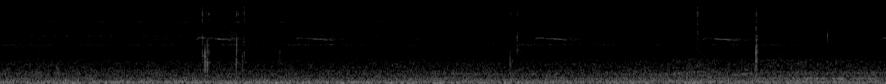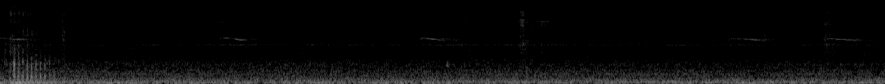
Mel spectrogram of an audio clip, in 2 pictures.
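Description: A small bird repeating a short, high, slightly falling chip note about every second or two, over a steady low rumble. A few sharp ticks are scattered through it, and one louder knock comes about nine seconds in.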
